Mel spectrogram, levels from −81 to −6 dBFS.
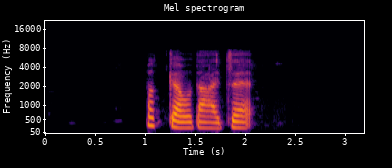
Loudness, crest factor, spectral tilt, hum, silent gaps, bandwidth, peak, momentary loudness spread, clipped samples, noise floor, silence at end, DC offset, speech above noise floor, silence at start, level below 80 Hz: -27 LUFS; 22 dB; -4 dB/octave; none; none; 8 kHz; -8 dBFS; 7 LU; under 0.1%; -78 dBFS; 1.15 s; under 0.1%; 52 dB; 1 s; -78 dBFS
